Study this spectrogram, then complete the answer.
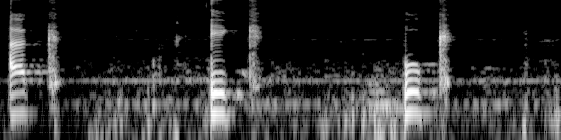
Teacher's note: হামসটি কাফ এবং তা এই দুইটা হরফের মধ্যে খুব দুর্বলভাবে আদায় হবে সামান্য শ্বাসের আওয়াজ হবে এক ইক উক কেউ যদি শ্বাসের আওয়াজ এখানে বেশি দেয় তাহলে কিন্তু সিদ্দত বাকি থাকবে না।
